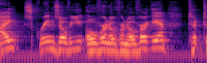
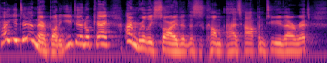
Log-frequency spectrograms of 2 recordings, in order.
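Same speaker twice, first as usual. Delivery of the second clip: put-on chummy, ingratiating friendliness, sing-song. Pretending to suck up to the host to look good: put-on fake friendliness. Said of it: "be friendly with the host".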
